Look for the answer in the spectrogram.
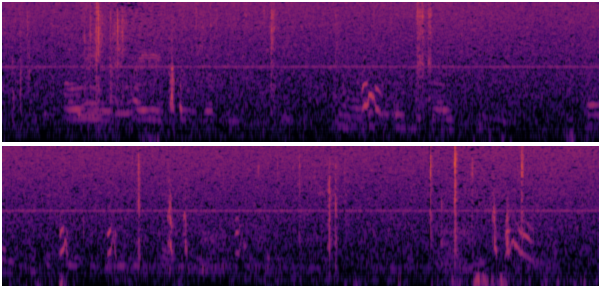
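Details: A nearly fully grown white-tailed ptarmigan (Lagopus leucura) chick gives soft, thin peeps, some slurred up and down, scattered irregularly while running about an alpine meadow on Mt. Rainier, with faint rustling.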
